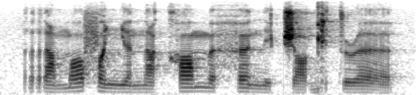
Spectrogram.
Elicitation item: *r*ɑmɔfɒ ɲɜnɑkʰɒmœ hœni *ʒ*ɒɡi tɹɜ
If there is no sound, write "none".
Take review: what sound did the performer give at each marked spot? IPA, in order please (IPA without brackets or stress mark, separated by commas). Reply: r, t͡ʃ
